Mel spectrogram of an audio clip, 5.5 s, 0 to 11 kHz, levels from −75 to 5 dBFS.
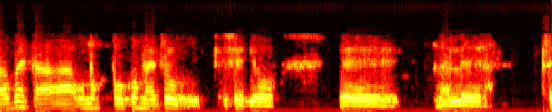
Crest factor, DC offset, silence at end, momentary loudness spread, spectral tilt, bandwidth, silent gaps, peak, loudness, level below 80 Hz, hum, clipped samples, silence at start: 12 dB; under 0.1%; 0 s; 13 LU; -8 dB/octave; 9.2 kHz; none; -2 dBFS; -13 LUFS; -46 dBFS; 50 Hz at -50 dBFS; under 0.1%; 0 s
